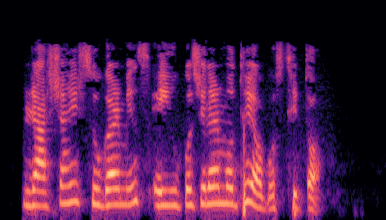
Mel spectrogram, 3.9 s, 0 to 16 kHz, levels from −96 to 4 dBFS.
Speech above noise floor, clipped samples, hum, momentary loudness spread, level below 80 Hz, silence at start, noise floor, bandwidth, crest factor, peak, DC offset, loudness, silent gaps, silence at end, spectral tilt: 57 dB; under 0.1%; none; 7 LU; -58 dBFS; 0.25 s; -74 dBFS; 7.8 kHz; 16 dB; -2 dBFS; under 0.1%; -17 LUFS; none; 0.7 s; -4 dB/octave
